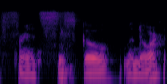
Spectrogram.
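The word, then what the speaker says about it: Francisco Lindor: at the right time uh shout out to Francisco Lenor that's how you say his name I met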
